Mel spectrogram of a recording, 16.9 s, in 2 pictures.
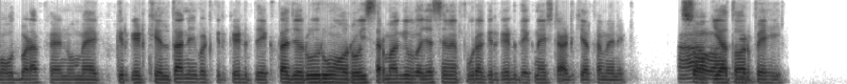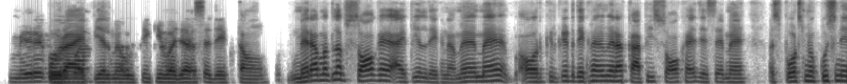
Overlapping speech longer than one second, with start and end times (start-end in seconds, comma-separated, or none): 8.9-10.2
